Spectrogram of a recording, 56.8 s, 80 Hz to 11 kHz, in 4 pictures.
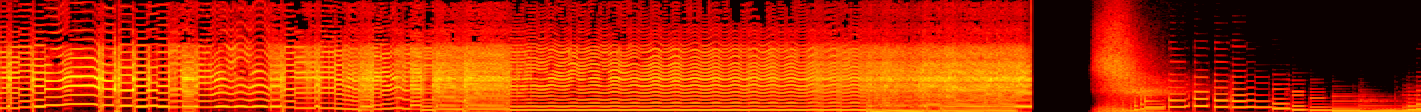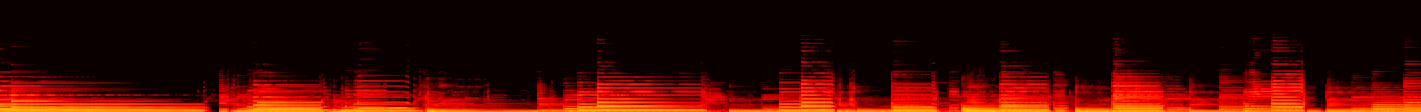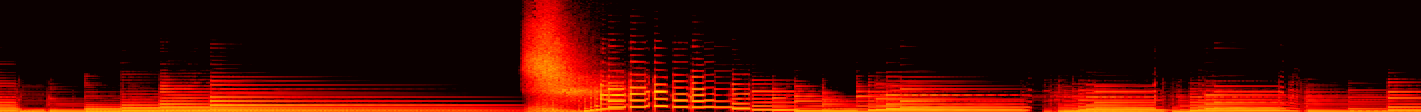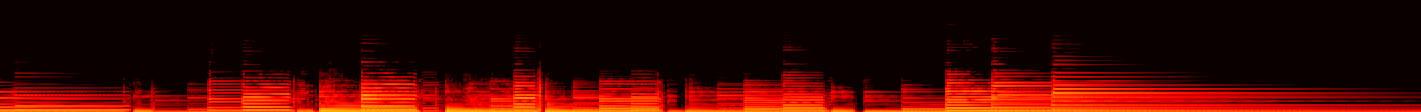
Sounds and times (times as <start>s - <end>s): Electric guitar: 0.0s - 56.8s.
